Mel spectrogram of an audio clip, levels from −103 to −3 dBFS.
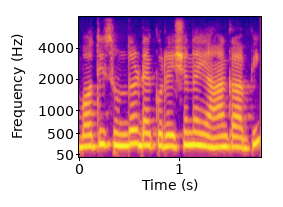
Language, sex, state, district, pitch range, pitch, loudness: Hindi, female, Uttar Pradesh, Lucknow, 230-265 Hz, 250 Hz, -10 LUFS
